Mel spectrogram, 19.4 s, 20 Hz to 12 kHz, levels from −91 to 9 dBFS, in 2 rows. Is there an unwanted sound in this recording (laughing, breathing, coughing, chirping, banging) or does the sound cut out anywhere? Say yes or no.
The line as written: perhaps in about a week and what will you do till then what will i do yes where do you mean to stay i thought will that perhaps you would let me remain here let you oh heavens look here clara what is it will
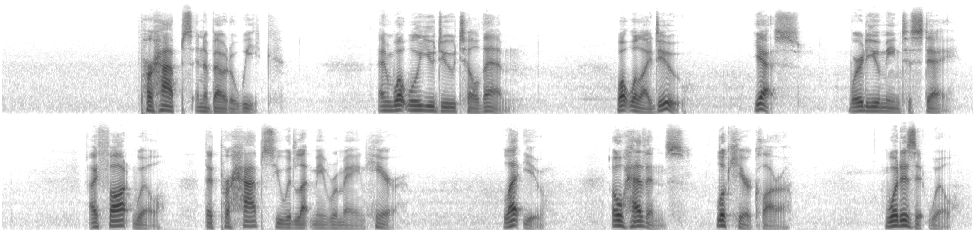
no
